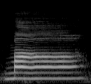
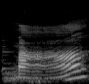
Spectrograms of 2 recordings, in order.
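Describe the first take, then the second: First: The pitch stays high and level. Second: The pitch rises from middle to high. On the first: "High-level tongue, the first tongue" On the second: "Rising tongue, the second tongue"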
